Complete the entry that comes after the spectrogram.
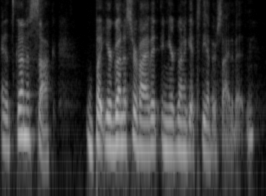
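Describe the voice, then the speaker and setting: A woman speaks at a very fast pace with an American accent. Her tone is animated. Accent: Boston accent, slips out on some words. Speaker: author. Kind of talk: podcast interview.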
